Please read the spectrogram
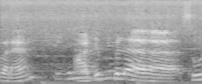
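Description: Masala-stuffed brinjals and onion pieces sizzling as they fry in oil in a wok, stirred with a wooden spatula. A person's voice talks over the sizzle throughout.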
